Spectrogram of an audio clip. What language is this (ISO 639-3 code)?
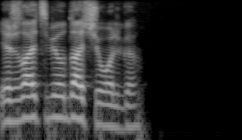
rus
